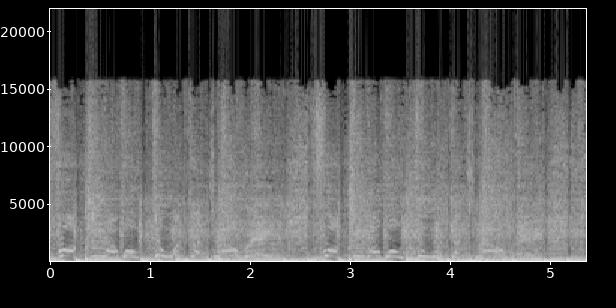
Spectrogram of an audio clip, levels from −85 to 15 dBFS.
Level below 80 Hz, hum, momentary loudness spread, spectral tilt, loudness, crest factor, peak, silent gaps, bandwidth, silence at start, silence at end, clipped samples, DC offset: -10 dBFS; none; 2 LU; -4 dB/octave; -7 LUFS; 6 dB; 0 dBFS; none; 16.5 kHz; 0 s; 0 s; 0.6%; under 0.1%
